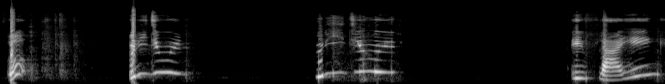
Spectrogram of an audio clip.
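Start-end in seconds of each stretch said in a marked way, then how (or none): 0.1-4.0 high cooing voice. Real, not acted. Parent coos at toddler.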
